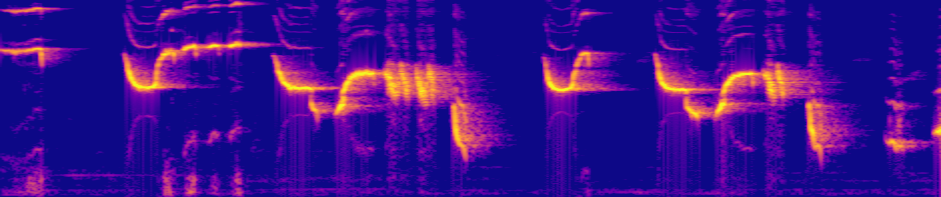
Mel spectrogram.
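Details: White-rumped shama singing a lure song meant to make other shamas reply: loud, clear whistled phrases with swooping rising and falling notes, delivered in bursts separated by short pauses.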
